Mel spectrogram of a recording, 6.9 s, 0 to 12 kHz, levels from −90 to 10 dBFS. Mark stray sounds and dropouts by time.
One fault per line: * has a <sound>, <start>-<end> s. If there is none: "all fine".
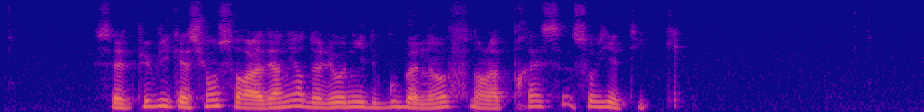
all fine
